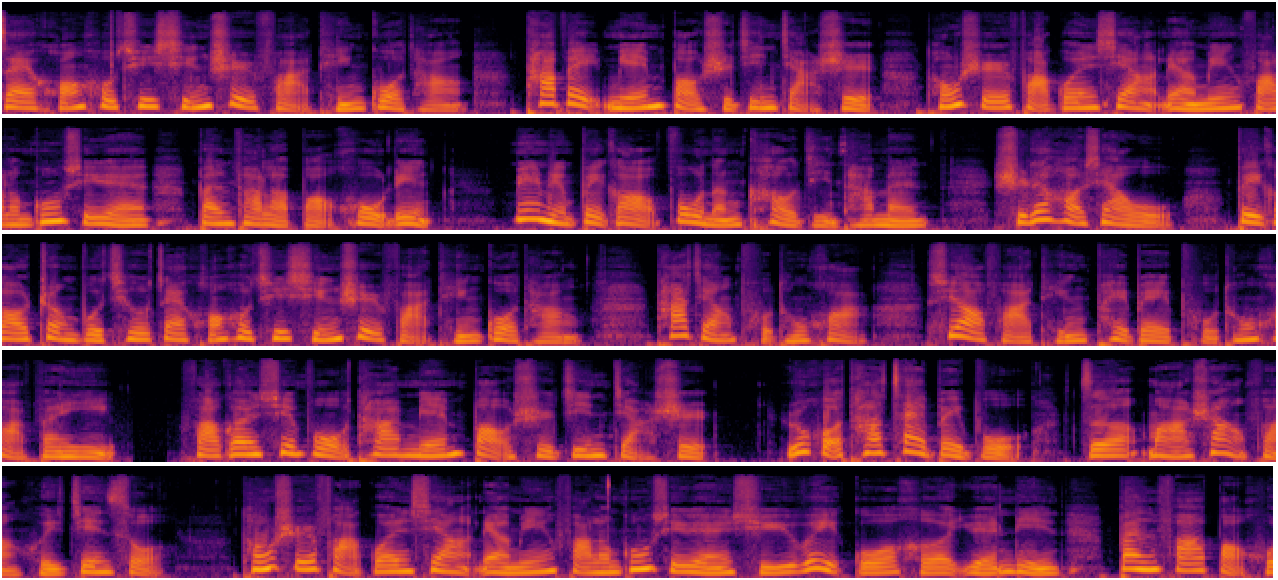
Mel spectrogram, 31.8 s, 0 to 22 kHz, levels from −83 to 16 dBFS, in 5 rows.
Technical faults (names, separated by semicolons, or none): electrical switching spike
